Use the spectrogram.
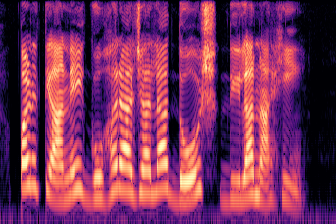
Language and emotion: Marathi, neutral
